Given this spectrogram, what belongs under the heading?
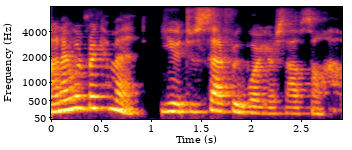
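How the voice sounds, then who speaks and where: With a Spanish accent, a woman speaks at a medium pitch, her voice showing vocal fry. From Spain. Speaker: anxiety coach. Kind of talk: online masterclass talk. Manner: warm, encouraging.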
